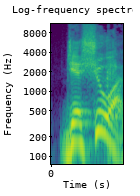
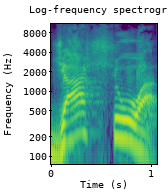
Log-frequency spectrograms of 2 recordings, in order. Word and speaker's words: Yahshua: Yeshua. No, te equivocaste. Es Yahshua. Acuérdate, es Ya, dice uno por ahí escuchando.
